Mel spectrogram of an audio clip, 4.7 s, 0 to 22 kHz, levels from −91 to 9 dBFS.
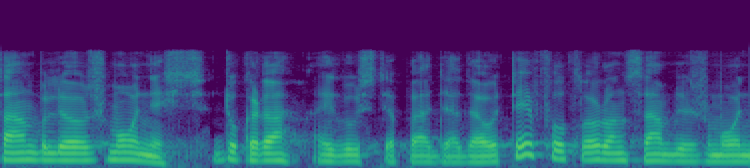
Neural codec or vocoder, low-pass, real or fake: codec, 16 kHz, 4.8 kbps, FACodec; 7.2 kHz; fake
